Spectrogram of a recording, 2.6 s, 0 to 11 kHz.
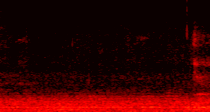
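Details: Wild honey bee swarm hanging from a tree branch, being collected into a 5-frame nuc box: a dense, steady, low humming buzz of many bees continuing throughout, with a brief faint high click near the end.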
